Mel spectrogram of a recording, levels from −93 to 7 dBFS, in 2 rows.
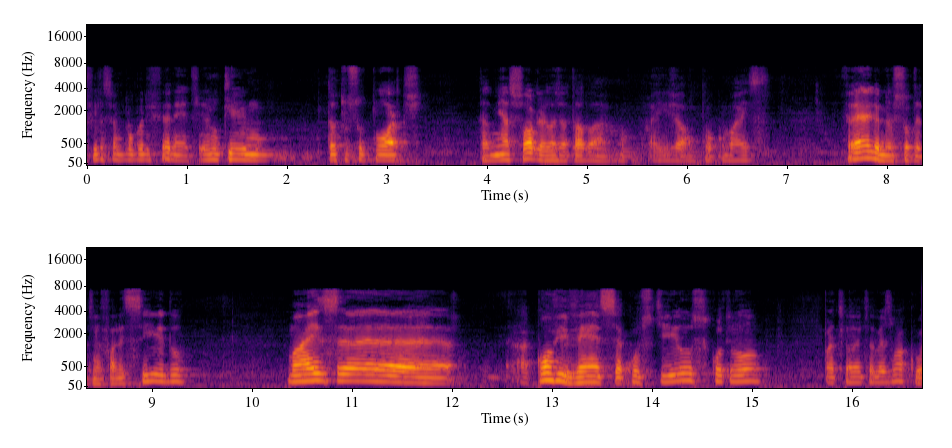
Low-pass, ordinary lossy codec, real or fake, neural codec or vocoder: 7.2 kHz; none; fake; codec, 44.1 kHz, 2.6 kbps, SNAC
